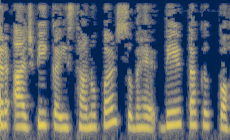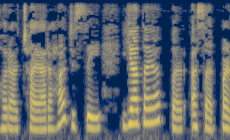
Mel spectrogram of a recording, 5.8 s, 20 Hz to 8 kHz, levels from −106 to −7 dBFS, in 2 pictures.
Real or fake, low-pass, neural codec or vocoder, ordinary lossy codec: real; 7.2 kHz; none; none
